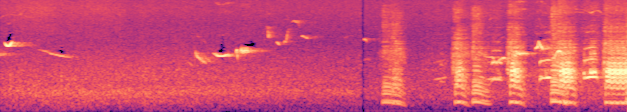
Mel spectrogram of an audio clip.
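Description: African penguins calling over steady background noise: a few faint high chirps, then from about four seconds in a quickening run of short honks that leads into a long, steady braying call near the end.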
